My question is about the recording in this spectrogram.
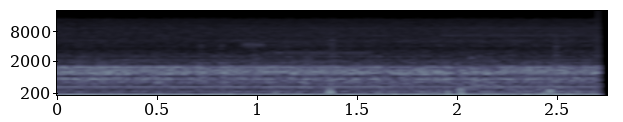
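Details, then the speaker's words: Antique Frigidaire 5400426 fridge compressor after rewiring and a butane test charge at about 40 psi, started on its original relay: low, steady, even hum with faint ticks, no knocking or labouring. It sounds healthy. "Gonna go for a start on the original normal starting system. That sounded perfect."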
